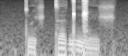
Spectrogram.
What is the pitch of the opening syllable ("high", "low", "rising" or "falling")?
low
